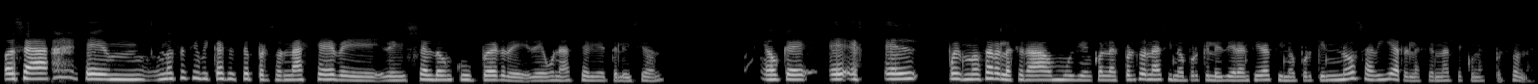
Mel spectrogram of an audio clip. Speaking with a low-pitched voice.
No: high, 210 Hz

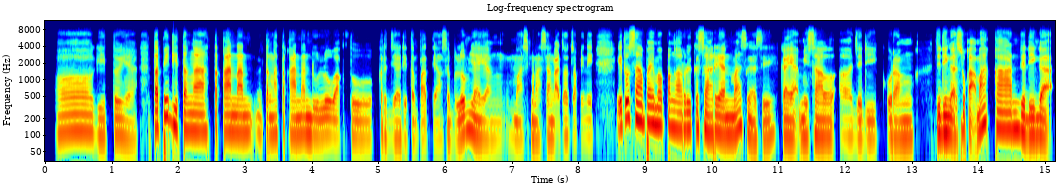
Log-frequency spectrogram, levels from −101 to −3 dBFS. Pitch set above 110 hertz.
No: low, 105 Hz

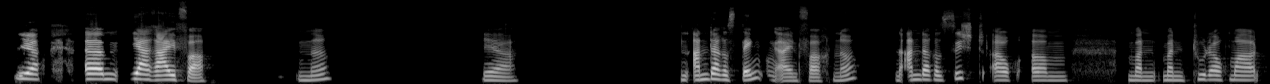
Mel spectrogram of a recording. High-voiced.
Yes: high, 205 Hz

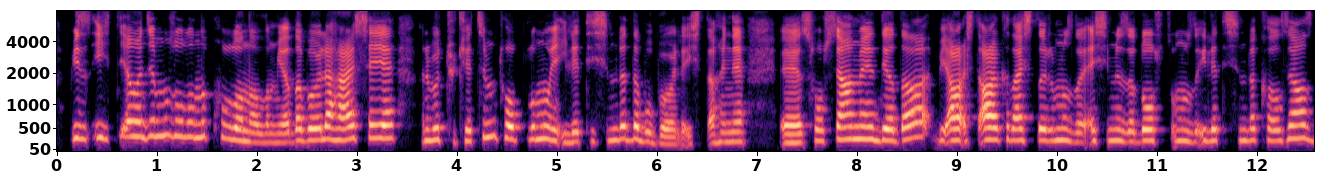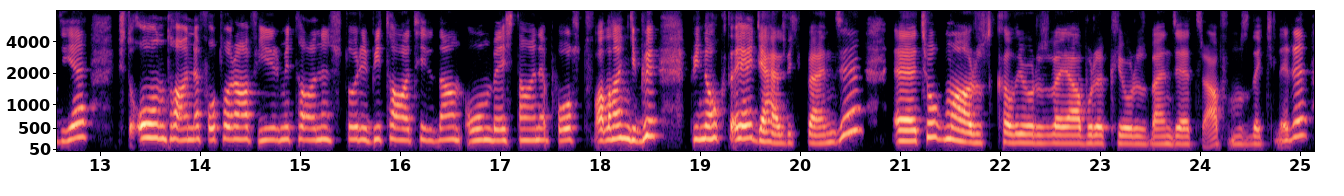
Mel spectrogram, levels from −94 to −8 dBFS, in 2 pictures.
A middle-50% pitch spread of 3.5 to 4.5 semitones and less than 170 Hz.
No: average, 3.8 semitones; high, 245 Hz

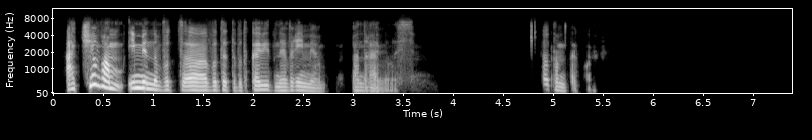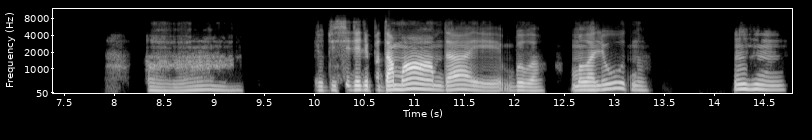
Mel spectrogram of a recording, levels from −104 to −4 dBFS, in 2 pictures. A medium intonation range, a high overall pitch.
No: average, 3.6 semitones; medium, 160 Hz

